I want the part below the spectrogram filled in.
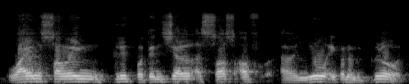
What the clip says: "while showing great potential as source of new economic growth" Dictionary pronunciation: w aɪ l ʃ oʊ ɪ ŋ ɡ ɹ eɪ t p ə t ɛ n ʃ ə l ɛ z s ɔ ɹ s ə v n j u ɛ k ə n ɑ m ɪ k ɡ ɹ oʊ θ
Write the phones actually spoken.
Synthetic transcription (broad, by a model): w aɪ l s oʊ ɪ ŋ ɡ ɹ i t p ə t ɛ n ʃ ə l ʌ s ɔ s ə f n j u ɛ k ə n ɑ m ɪ k ɡ ɹ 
